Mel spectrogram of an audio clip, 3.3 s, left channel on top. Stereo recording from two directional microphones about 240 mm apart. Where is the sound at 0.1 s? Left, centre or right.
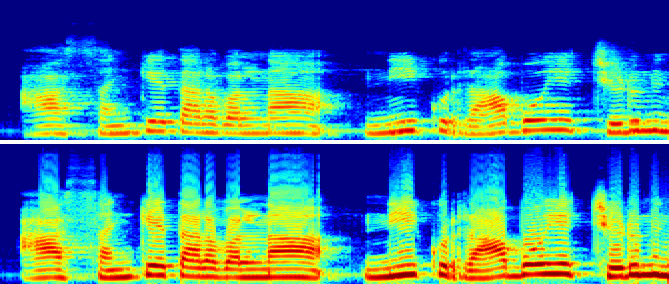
Right.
